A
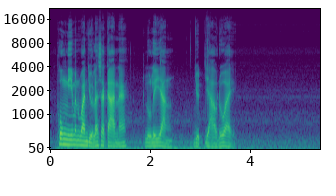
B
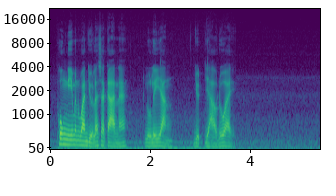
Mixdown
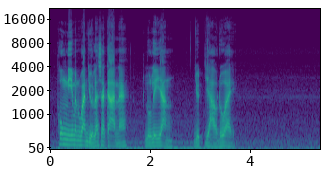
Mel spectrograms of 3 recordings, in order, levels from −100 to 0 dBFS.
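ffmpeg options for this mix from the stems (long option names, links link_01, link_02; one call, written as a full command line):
ffmpeg -i stem1.wav -i stem2.wav -filter_complex "[0:a]highpass=frequency=1300:width=0.5412,highpass=frequency=1300:width=1.3066,asoftclip=type=hard:threshold=-18.5dB,volume=-4dB[link_01];[1:a]equalizer=frequency=150:width_type=o:width=2.1:gain=-3,alimiter=limit=-18.5dB:level=0:latency=1:release=82,adelay=5.4,volume=-10dB[link_02];[link_01][link_02]amix=inputs=2:normalize=0" out.wav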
